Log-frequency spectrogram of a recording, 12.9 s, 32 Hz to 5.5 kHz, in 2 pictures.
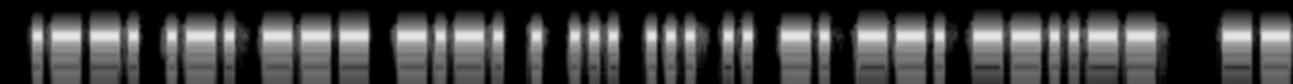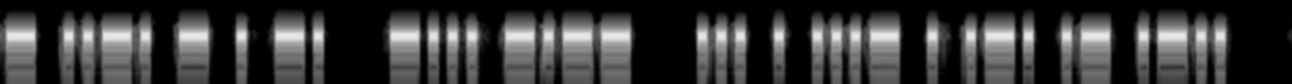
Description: Morse code, heard as a keyed tone, about 25 wpm, 600 Hz. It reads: PROCESSING, OFTEN BY SEVERAL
